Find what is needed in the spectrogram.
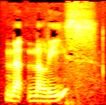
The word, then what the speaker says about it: Meleys: And we also learned that the name of Rhaenys's dragon is Mellisse, I believe is how she pronounced it. – That sounds about right. – M-E-L-E-Y-S.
